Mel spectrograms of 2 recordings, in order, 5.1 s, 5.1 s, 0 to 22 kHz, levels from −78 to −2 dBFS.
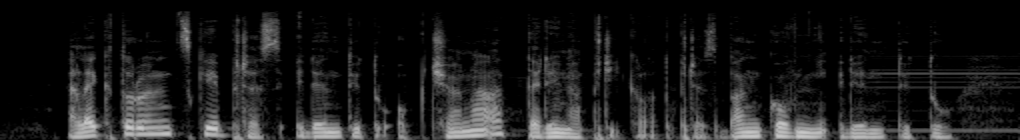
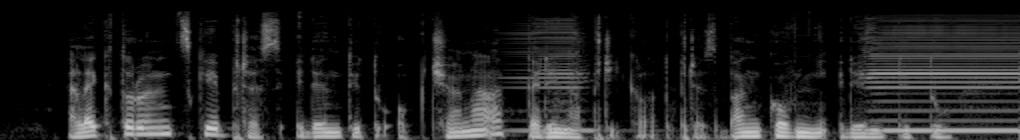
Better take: first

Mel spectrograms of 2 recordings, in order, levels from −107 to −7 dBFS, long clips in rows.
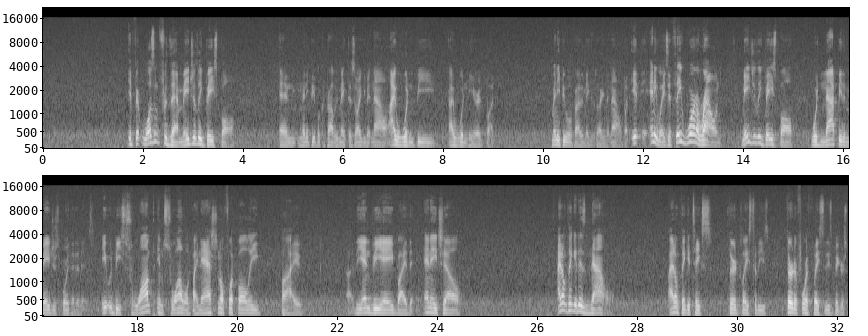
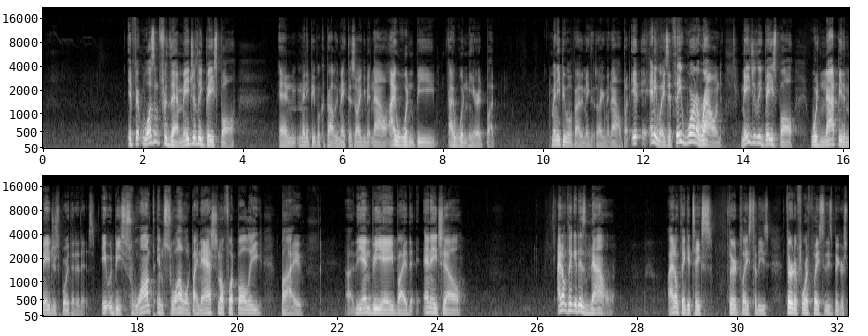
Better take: second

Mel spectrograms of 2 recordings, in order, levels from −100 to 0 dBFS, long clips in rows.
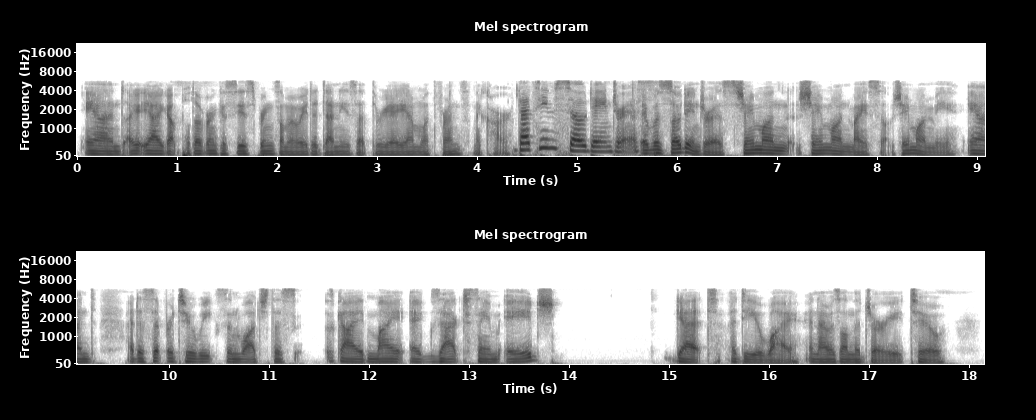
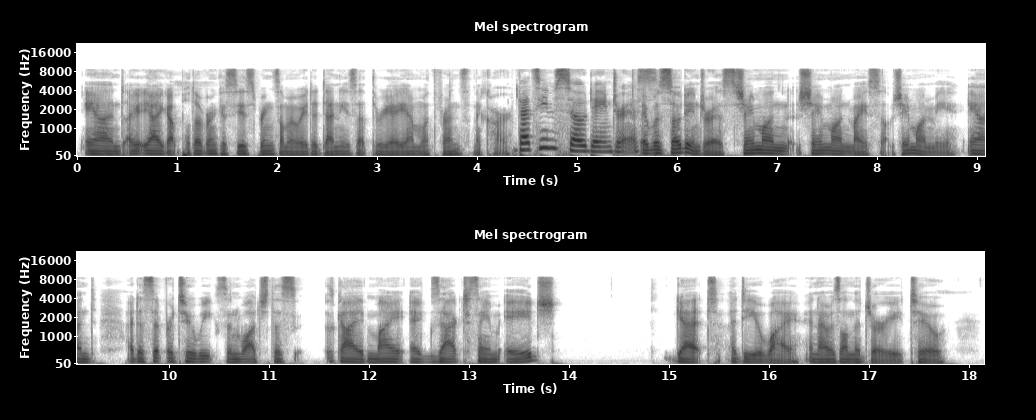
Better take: second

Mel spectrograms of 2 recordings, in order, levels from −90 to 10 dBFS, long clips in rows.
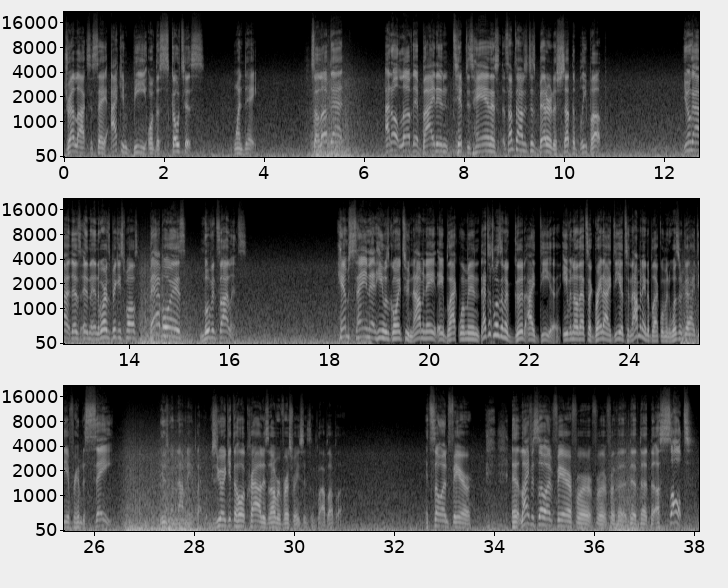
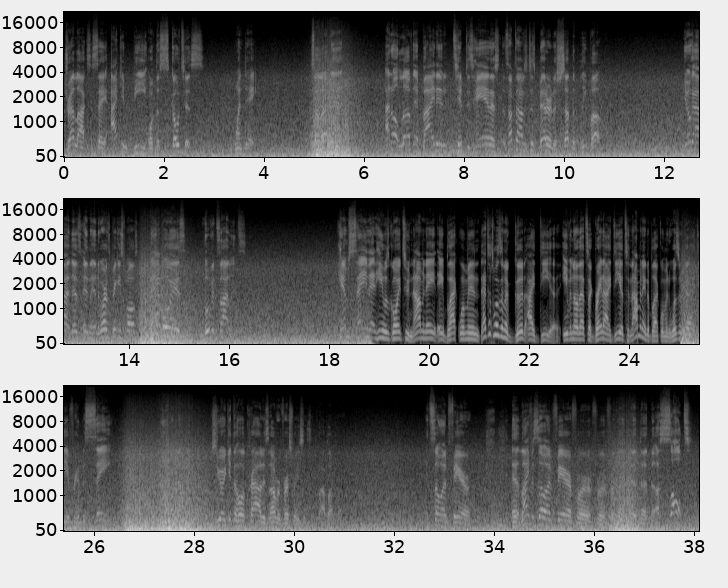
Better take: first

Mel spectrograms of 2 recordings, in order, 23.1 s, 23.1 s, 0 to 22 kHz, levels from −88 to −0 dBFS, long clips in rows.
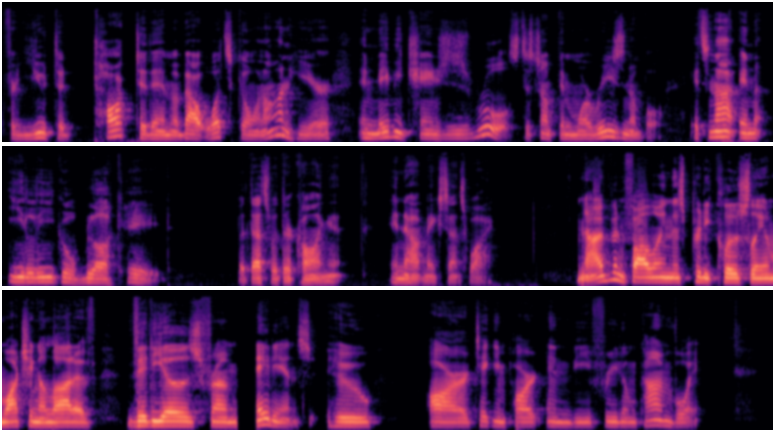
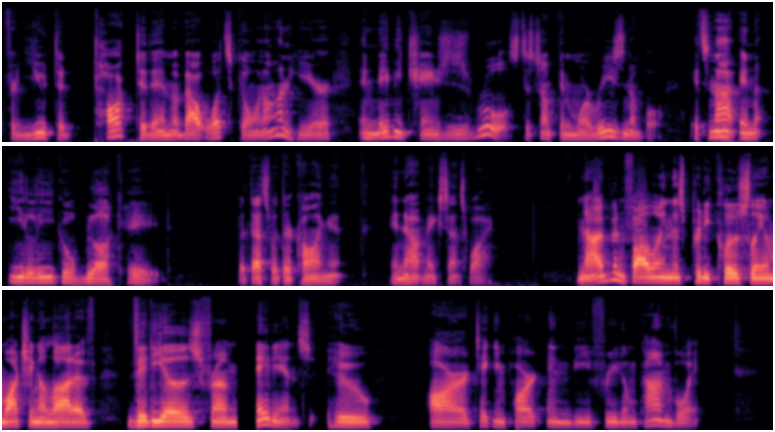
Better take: neither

